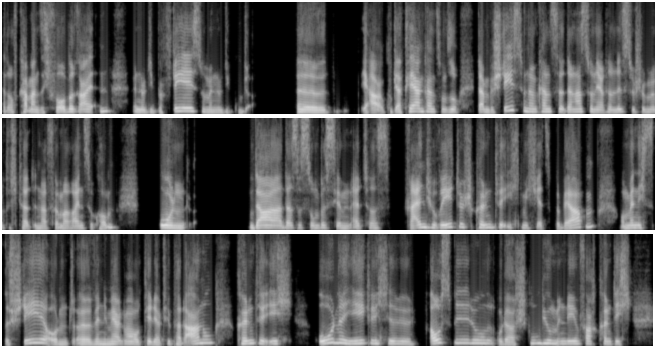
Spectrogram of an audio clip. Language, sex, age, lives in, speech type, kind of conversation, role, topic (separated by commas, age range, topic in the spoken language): German, male, 18-19, Germany, conversation, unstructured, none, Wie gehst du im Alltag mit Stress um?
